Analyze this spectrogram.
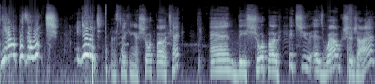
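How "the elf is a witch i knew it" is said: put-on goblin voice. Voicing a goblin accusing an elf of being a witch: goblin voice. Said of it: "this goblin is gonna say".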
